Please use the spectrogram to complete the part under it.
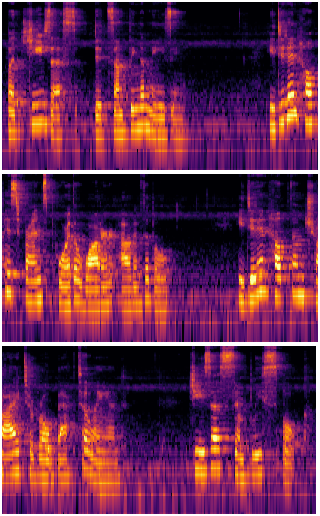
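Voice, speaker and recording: Expressive woman storyteller in an echoey room. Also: sits low. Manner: dramatic, emphatic phrasing. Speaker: storyteller for children. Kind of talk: expressive children's picture book read-aloud. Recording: echoey room, faint background noise.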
